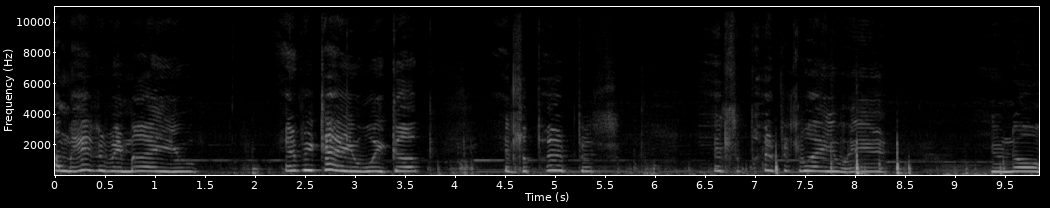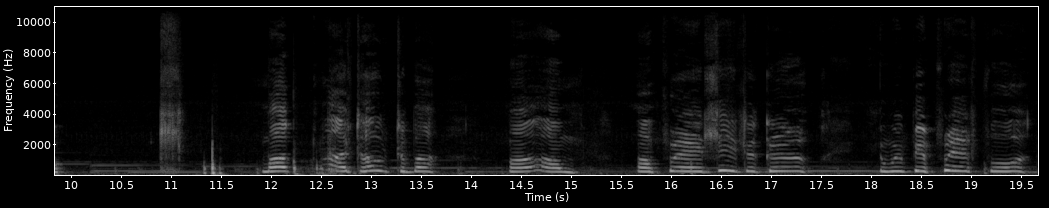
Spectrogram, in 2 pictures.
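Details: Man with cerebral palsy speaking with slurred speech that is hard to understand: dysarthria due to cerebral palsy.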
